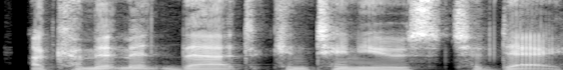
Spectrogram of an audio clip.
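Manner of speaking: ordinary delivery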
